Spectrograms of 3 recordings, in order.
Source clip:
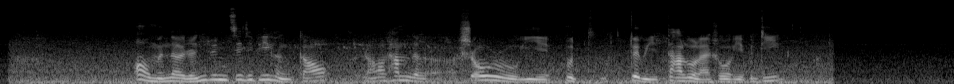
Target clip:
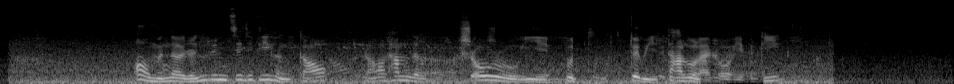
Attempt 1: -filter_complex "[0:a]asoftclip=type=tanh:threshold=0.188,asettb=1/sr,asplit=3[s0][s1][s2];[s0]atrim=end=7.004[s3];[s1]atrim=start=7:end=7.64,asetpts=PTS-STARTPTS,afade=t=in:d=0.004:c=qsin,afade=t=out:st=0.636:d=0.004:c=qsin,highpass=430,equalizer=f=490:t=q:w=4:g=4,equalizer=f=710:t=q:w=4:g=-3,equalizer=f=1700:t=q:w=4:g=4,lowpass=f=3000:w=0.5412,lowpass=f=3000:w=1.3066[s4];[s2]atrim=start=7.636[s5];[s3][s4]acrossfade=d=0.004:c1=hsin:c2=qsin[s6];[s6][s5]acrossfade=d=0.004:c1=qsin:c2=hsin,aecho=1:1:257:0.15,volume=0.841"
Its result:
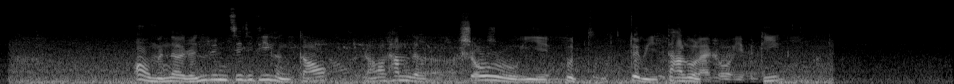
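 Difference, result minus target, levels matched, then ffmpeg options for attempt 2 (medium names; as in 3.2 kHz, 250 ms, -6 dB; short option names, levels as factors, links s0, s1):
saturation: distortion +16 dB
-filter_complex "[0:a]asoftclip=type=tanh:threshold=0.596,asettb=1/sr,asplit=3[s0][s1][s2];[s0]atrim=end=7.004[s3];[s1]atrim=start=7:end=7.64,asetpts=PTS-STARTPTS,afade=t=in:d=0.004:c=qsin,afade=t=out:st=0.636:d=0.004:c=qsin,highpass=430,equalizer=f=490:t=q:w=4:g=4,equalizer=f=710:t=q:w=4:g=-3,equalizer=f=1700:t=q:w=4:g=4,lowpass=f=3000:w=0.5412,lowpass=f=3000:w=1.3066[s4];[s2]atrim=start=7.636[s5];[s3][s4]acrossfade=d=0.004:c1=hsin:c2=qsin[s6];[s6][s5]acrossfade=d=0.004:c1=qsin:c2=hsin,aecho=1:1:257:0.15,volume=0.841"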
